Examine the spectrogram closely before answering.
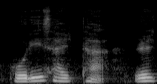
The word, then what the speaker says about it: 보리살타: 보리란 깨달음을 뜻하는데 리자는 원래 제이지만 이 경우에 리로 발음하는 것입니다.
